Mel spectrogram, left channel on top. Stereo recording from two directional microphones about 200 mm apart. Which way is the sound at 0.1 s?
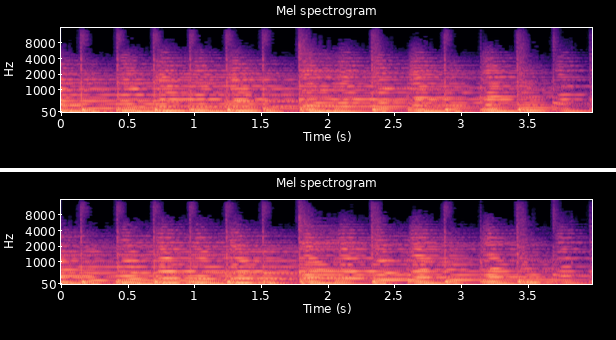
Centre (ahead or behind).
